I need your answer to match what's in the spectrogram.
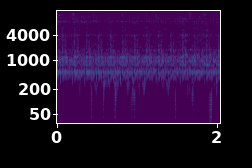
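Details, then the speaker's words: Aquarium canister filter after gluing its broken impeller-shaft magnet, running out of water: quiet motor hum with fast uneven ticking and rattling; owner suspects running in air, and the noise goes away underwater once air is purged. "我在想说，这是不是因为在空中的关系？它在水中应该是没有这个声音吧？"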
